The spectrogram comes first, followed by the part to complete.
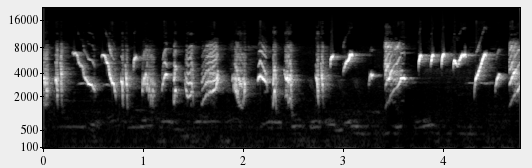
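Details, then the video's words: Energetic Long-tailed shrike song used to train caged birds: continuous fast scratchy chatter of harsh chips and buzzy notes, later breaking into clear short whistles and rising slurs mixed with rasping phrases. "MASTERAN BURUNG CENDET GACOR"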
